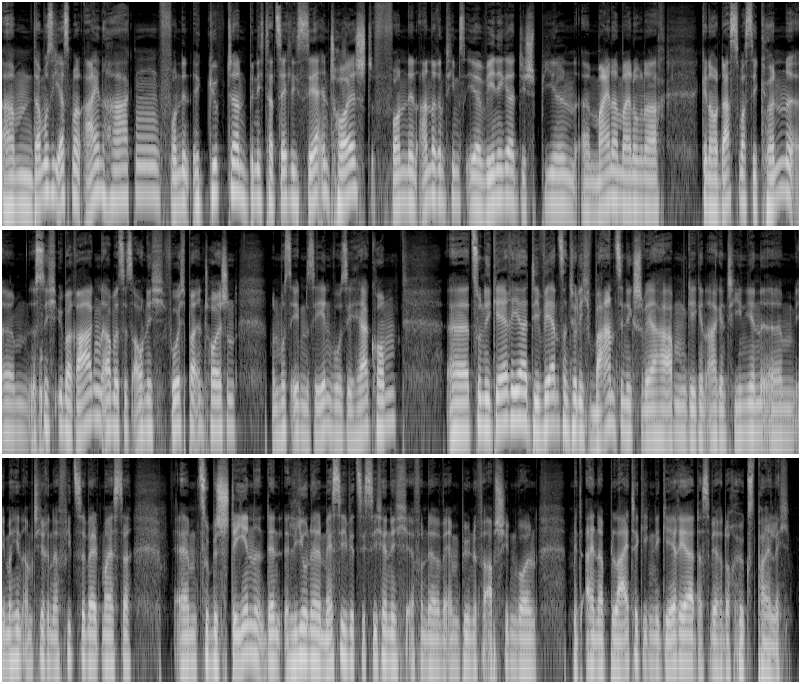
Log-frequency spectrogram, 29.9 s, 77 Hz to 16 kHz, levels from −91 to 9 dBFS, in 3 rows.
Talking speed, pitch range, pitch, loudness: 180 wpm, 115-140 Hz, 125 Hz, -16 LUFS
